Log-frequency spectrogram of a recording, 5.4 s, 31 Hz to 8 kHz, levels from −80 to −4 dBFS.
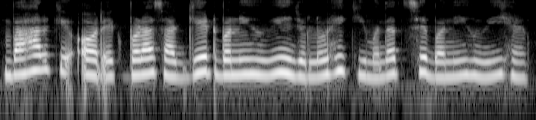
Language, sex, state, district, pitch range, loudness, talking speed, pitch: Hindi, female, Jharkhand, Ranchi, 235-265 Hz, -17 LUFS, 200 wpm, 250 Hz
